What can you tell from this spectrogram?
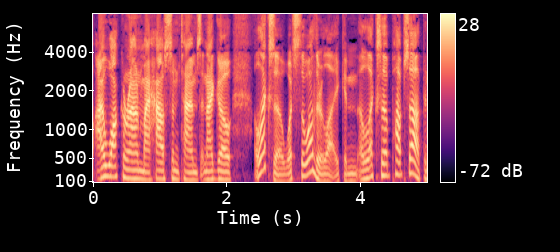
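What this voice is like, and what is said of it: Indian English accent. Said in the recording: “my accent. I'm Indian”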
